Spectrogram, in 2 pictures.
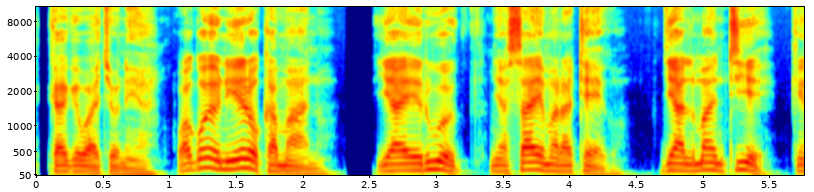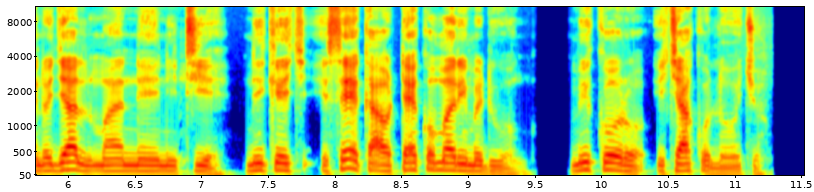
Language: Luo (Kenya and Tanzania)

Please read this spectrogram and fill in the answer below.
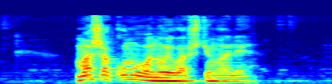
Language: Mari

